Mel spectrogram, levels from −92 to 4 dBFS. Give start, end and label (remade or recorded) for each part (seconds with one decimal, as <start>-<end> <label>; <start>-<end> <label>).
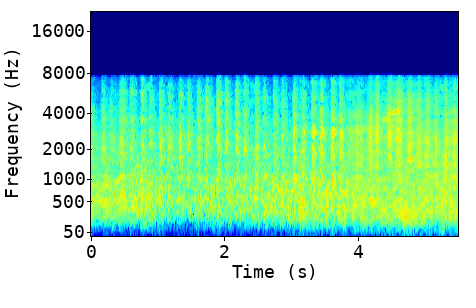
0.0-0.5 remade; 0.5-3.8 recorded; 3.8-5.5 remade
